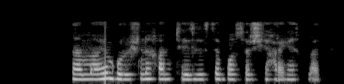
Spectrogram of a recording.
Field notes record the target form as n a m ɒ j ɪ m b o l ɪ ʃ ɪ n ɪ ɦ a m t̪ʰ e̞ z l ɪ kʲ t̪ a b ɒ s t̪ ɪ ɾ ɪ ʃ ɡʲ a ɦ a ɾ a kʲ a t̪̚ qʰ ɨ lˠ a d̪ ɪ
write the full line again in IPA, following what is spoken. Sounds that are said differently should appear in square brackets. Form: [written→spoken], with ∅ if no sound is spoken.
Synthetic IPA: n a m ɒ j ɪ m b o l ɪ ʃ ɪ n ɪ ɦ a m t̪ʰ e̞ z l ɪ kʲ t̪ a b ɒ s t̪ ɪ ɾ ɪ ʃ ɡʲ a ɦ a ɾ a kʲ a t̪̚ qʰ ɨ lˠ a d̪ ɪ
